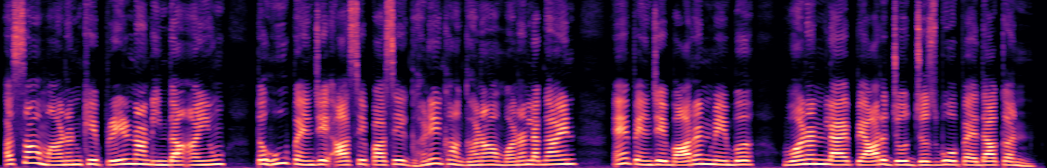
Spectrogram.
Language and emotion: Sindhi, neutral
